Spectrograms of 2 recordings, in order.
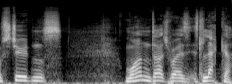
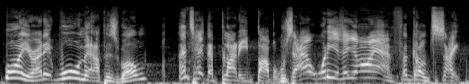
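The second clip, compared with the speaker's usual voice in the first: higher-pitched, put-on irate pub drinker; mock indignant customer; 5 semitones higher than usual. British drinker demanding his pint be topped up, mock indignant. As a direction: complain in rising comic outrage. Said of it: "you'd be like".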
